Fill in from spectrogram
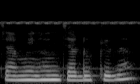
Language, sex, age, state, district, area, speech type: Santali, female, 30-45, West Bengal, Bankura, rural, spontaneous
